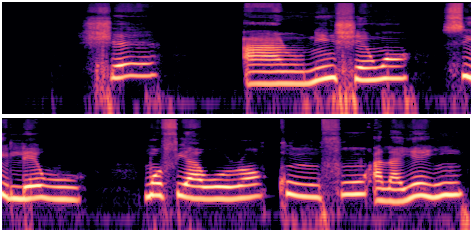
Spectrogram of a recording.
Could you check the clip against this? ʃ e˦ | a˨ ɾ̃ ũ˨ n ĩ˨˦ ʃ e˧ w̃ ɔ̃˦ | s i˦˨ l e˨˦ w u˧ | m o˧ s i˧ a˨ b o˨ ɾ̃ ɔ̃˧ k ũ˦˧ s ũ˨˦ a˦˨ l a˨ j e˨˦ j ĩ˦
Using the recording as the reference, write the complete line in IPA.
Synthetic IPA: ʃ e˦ | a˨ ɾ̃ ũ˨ n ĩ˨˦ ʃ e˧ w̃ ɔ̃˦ | s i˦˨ l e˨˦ w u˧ | m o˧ f i˧ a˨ w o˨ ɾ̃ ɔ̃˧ k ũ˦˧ f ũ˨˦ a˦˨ l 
